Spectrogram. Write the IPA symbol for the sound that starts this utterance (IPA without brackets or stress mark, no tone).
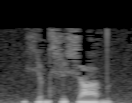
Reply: ç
